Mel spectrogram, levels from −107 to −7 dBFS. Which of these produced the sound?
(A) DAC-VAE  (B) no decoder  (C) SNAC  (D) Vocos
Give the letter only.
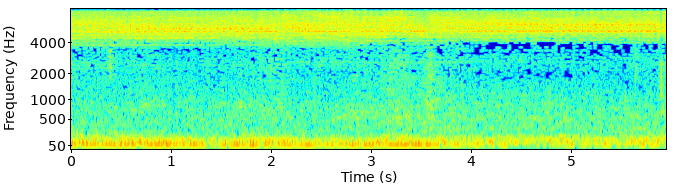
B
